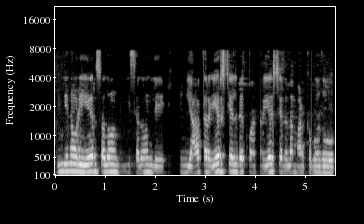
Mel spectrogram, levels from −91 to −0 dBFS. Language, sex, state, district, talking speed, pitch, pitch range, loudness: Kannada, male, Karnataka, Chamarajanagar, 190 wpm, 160 Hz, 155-165 Hz, -19 LUFS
